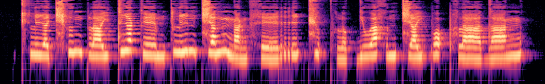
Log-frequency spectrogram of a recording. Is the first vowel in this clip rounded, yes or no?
no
